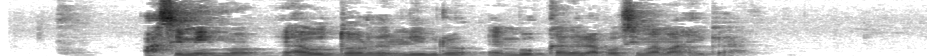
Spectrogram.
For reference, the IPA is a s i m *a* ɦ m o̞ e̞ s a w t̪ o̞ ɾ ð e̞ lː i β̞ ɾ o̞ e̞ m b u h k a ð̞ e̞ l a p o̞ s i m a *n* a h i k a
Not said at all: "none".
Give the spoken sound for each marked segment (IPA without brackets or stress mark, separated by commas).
i, m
